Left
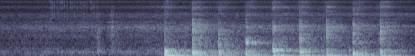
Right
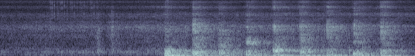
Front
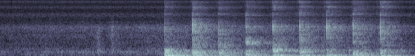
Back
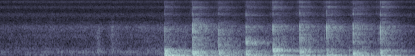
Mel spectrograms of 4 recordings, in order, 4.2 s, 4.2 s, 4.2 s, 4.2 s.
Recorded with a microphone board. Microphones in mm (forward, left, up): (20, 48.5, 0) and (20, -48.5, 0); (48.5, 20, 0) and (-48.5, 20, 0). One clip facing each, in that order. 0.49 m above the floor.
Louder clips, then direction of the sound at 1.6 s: Left 4 dB, back 2 dB; 110° left.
